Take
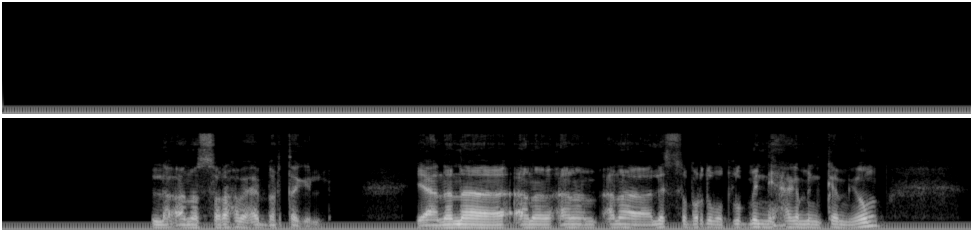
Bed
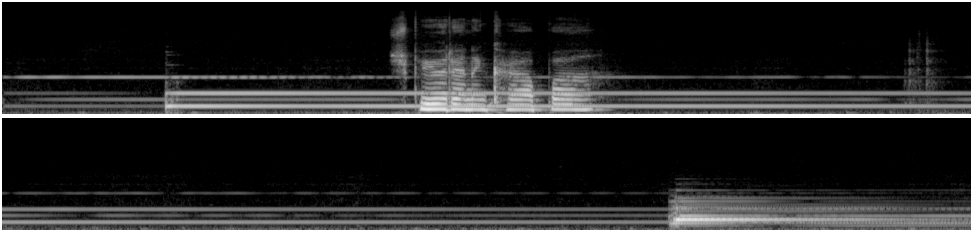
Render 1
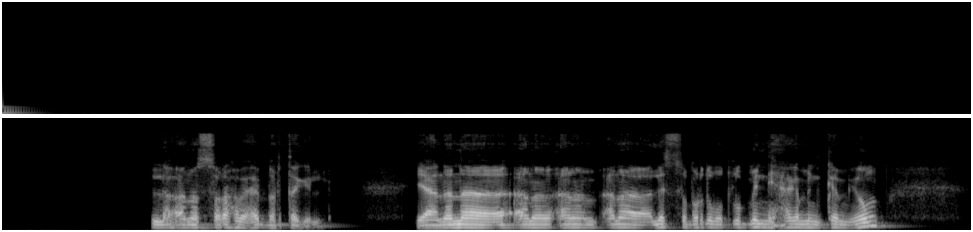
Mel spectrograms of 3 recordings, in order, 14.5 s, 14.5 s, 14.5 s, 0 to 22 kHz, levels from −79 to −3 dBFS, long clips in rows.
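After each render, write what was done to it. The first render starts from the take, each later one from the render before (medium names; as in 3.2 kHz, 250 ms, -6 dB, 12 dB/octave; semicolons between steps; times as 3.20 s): de-hum 50 Hz, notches 5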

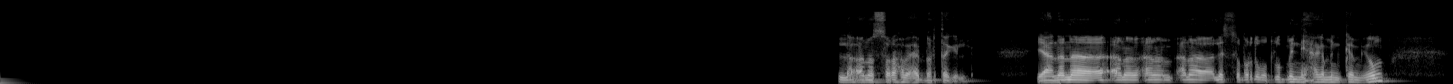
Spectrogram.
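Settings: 10.60–12.66 s: band-pass 170–7600 Hz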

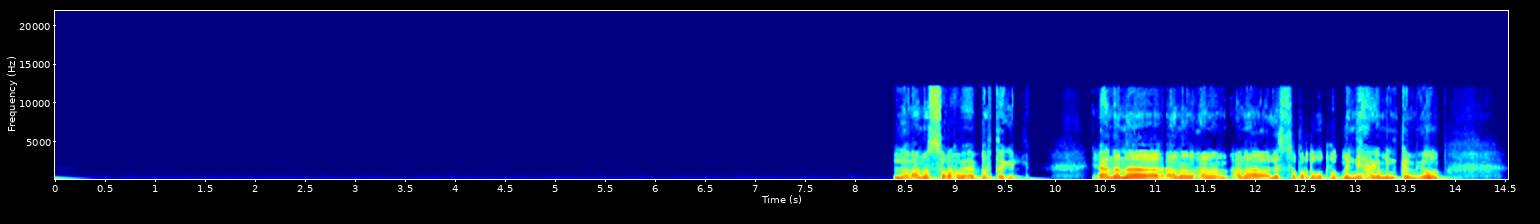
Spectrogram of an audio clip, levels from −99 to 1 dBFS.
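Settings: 9.59–10.44 s: compression 12:1, threshold -46 dBFS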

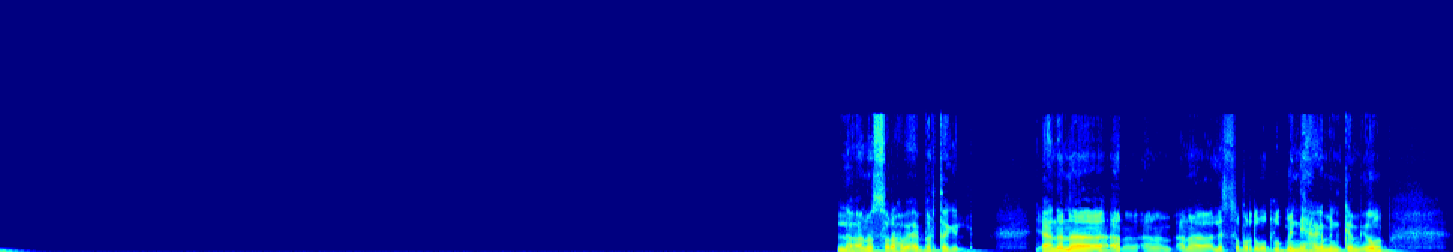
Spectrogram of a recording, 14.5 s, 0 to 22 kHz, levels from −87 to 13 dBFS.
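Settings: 11.21–12.65 s: fade in, from -22.5 dB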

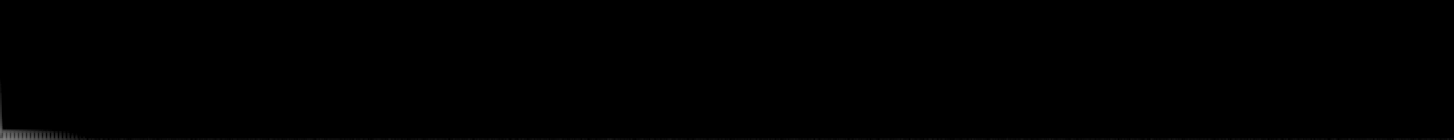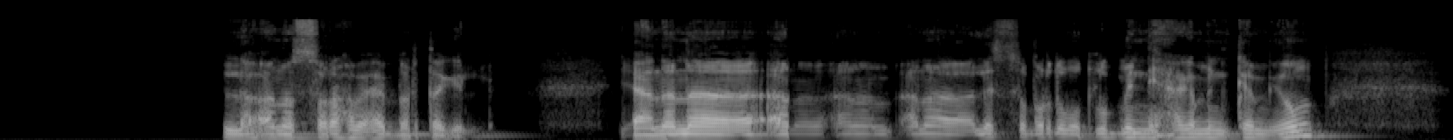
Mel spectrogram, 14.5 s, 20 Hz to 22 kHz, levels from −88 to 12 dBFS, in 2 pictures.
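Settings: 9.03–9.54 s: distance through air 160 m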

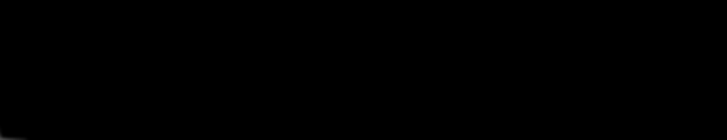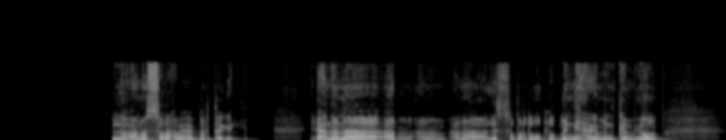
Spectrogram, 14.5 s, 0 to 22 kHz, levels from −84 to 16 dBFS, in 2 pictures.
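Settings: gate with hold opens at -52 dBFS; tone controls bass -8 dB, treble +8 dB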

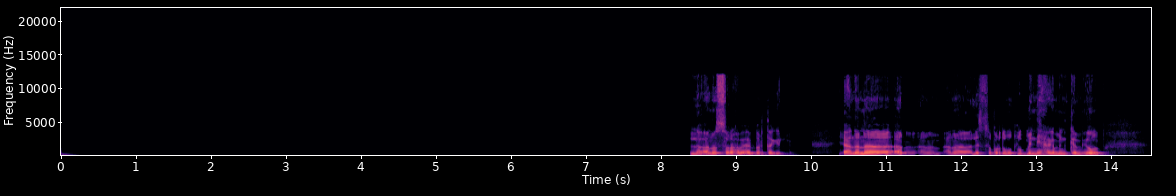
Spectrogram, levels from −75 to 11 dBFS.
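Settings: hum notches 60/120/180/240/300/360/420/480 Hz; dynamic bell 440 Hz, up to +7 dB, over -36 dBFS, Q 1.4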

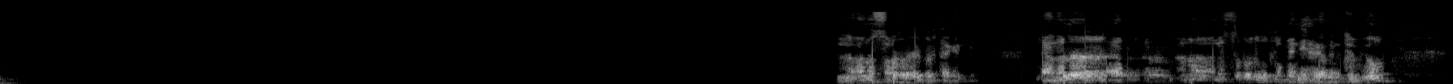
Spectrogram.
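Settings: phase randomisation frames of 50 ms; stepped phaser 4.7 Hz 490–3500 Hz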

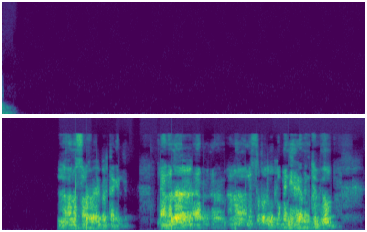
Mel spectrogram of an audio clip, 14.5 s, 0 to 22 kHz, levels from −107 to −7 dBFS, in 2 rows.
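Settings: trim +5 dB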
